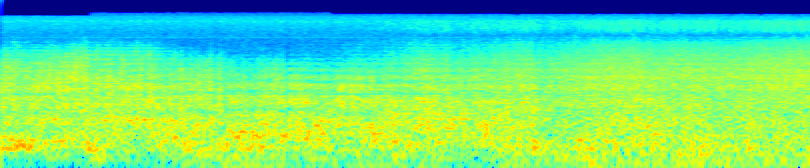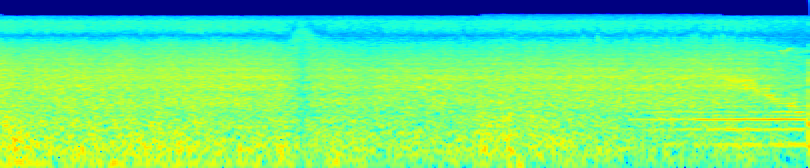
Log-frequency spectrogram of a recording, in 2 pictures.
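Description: Thunderstorm: thunder rolling and rumbling continuously as a dense, steady roar. Near the end, a low sustained musical drone comes in under it.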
